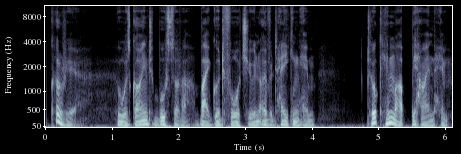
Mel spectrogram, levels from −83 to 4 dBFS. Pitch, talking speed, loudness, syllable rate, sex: 85 Hz, 165 wpm, -20 LUFS, 5.4 syllables/s, male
